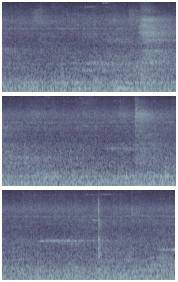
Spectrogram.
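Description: Hyundai S Series escalator running, heard from its moving steps: a steady low rumble, with brief hisses about three and six seconds in and a sharp click near the end.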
